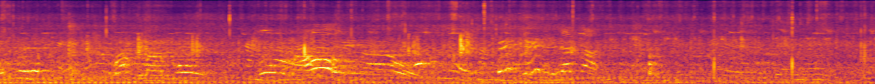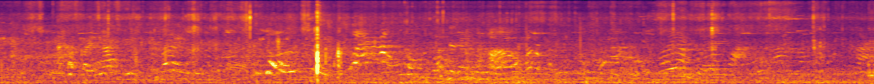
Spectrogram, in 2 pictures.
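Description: Fire crackles and pops.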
